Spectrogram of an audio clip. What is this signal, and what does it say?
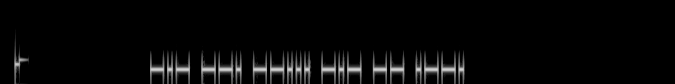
Morse code, heard as a keyed tone, about 28 wpm, 700 Hz. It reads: KG7KMP
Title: USA Call Signs 28wpm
